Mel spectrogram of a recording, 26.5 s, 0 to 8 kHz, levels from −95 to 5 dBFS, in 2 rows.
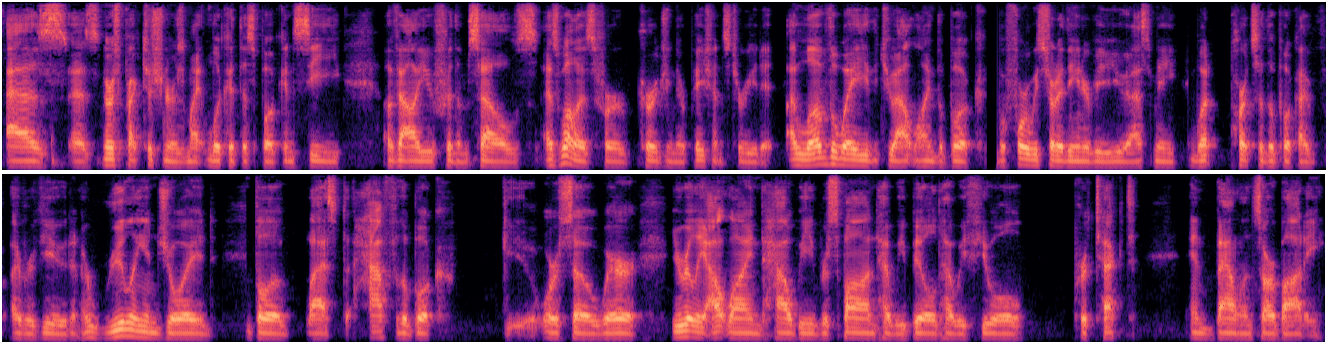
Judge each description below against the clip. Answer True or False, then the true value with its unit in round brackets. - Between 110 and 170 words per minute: False (180 wpm)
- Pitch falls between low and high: False (90 Hz)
